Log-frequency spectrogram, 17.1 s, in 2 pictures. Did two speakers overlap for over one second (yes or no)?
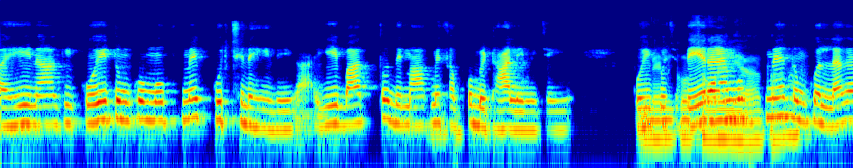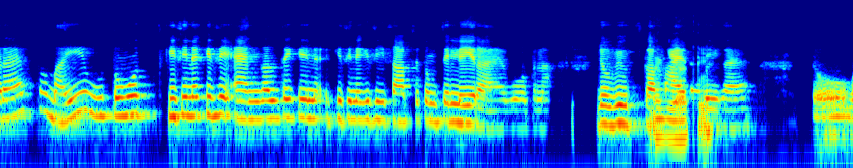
yes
